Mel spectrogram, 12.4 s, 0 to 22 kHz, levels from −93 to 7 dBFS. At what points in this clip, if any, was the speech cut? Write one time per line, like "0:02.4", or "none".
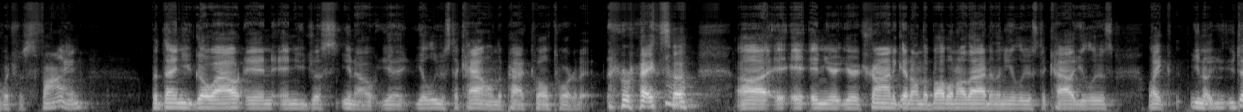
none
